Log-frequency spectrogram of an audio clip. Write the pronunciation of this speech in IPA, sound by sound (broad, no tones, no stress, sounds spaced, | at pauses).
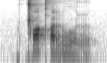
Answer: ǁ ɔ qʰ u r β u r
